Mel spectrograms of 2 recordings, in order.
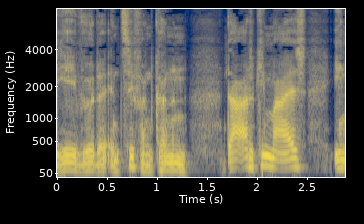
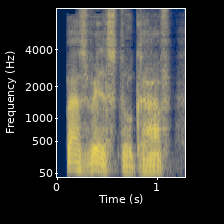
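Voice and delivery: ordinary delivery, nothing marked

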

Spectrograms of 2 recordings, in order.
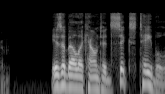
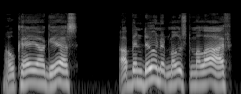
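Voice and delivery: friendly sheriff; 6 semitones higher than usual. A narrator's reading. Sheriff invites the bride-to-be to Sunday supper, friendly. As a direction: play an easygoing lawman, pitched well up.

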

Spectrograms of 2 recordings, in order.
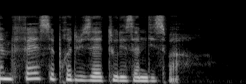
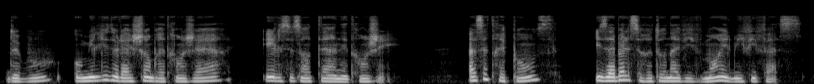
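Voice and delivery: ordinary delivery, nothing marked

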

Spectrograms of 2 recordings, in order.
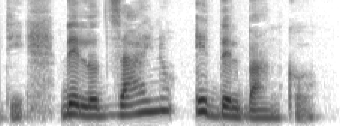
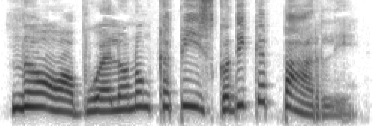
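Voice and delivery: bewildered granddaughter; 8 semitones higher than usual. A narrator's reading. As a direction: protest in confusion to your grandfather. Granddaughter bewildered by his warning. (nipote sconcertata, voce acuta)

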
